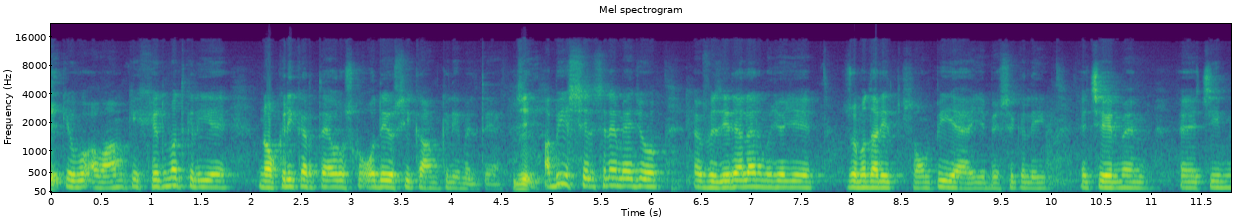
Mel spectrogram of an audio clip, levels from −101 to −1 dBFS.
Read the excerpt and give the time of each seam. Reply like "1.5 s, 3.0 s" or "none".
none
